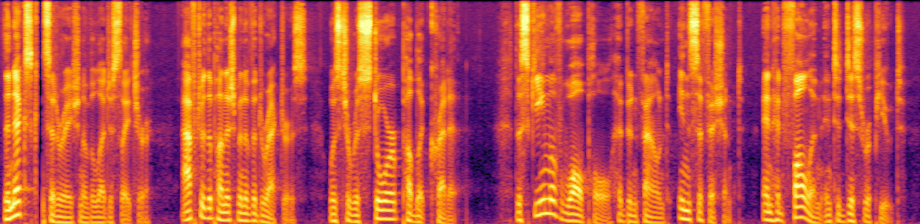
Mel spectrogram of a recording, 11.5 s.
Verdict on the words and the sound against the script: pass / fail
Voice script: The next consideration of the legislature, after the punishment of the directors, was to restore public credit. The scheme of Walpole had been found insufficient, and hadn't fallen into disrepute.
fail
